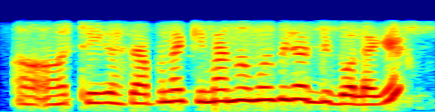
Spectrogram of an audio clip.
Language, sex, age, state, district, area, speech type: Assamese, female, 18-30, Assam, Dibrugarh, rural, conversation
